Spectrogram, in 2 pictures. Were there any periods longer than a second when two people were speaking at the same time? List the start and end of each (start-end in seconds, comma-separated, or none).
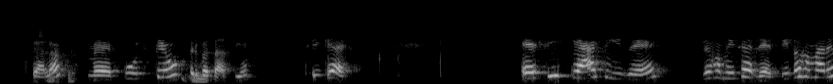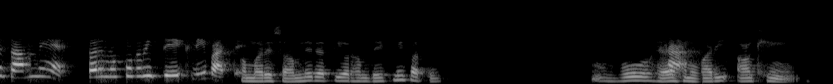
none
